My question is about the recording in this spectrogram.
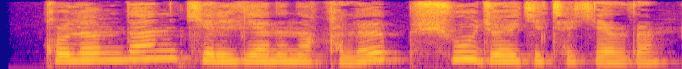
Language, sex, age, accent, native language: Uzbek, female, 18-24, Buxoro, Uzbek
